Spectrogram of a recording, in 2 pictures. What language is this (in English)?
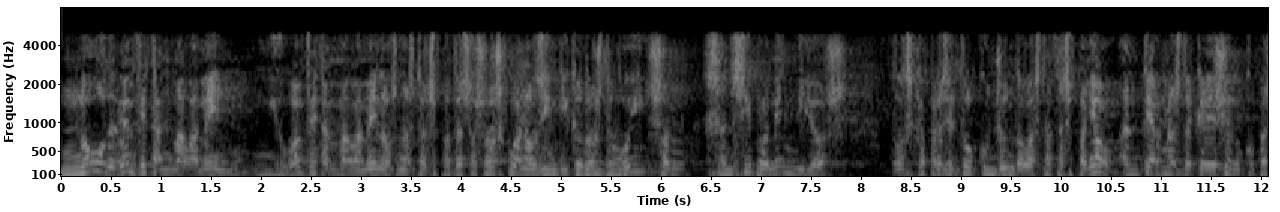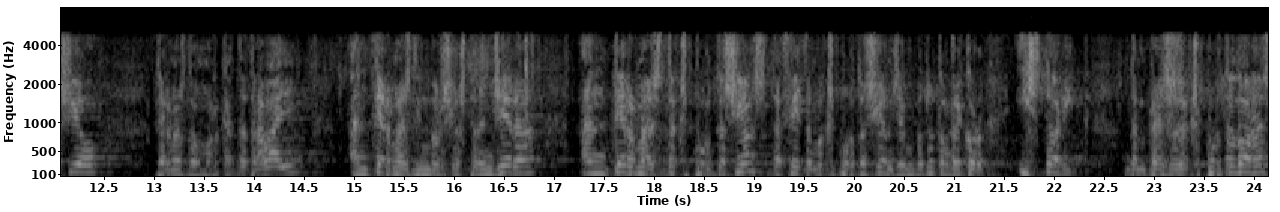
Catalan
